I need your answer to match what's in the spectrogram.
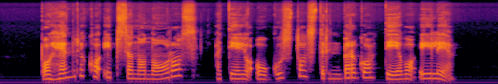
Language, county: Lithuanian, Alytus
